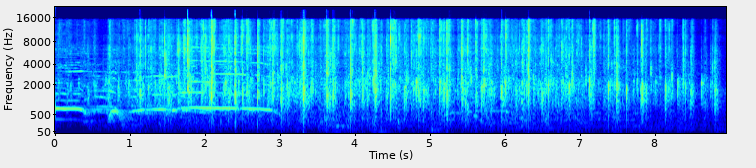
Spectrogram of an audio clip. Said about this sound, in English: Big round of applause for Mr.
